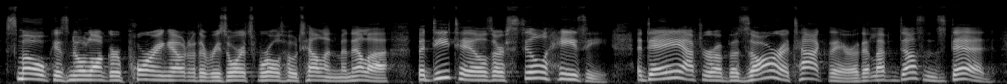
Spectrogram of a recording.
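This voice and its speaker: Lively-voiced woman anchoring the news. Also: mid-range voice, normal speed, hardly any pauses, smooth. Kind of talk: scripted news reading.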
